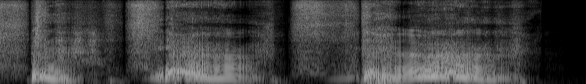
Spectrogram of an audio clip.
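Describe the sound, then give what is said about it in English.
A person demonstrates stressed breathing with a few heavy, strained breaths. Each is loud and rough with a groaning, voiced edge, and they follow one another with only brief gaps. “When we're in a state of stress, our breath responds accordingly. For most people, it sounds like this.”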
